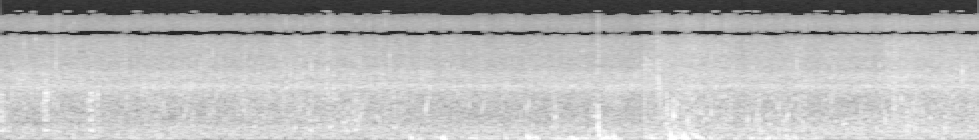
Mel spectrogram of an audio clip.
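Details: Lapping water and boat-like splashing and knocks, with a steady hiss throughout and no animal call heard.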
